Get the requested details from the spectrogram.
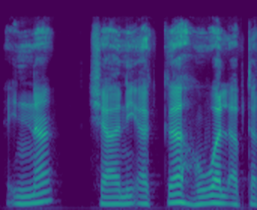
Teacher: یہ خاص خیال رکھیے کہ انا کو لمبا نہیں کرنا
